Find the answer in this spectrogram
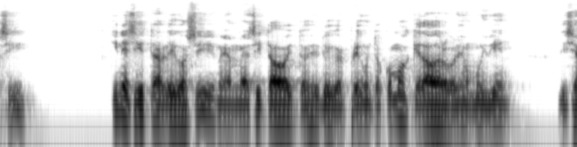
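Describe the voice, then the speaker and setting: Guy telling his faith testimony in an interview, earnest, plays out the back and forth. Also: fairly low pitch. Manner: earnest storytelling, acts out dialogue. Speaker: interview guest.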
